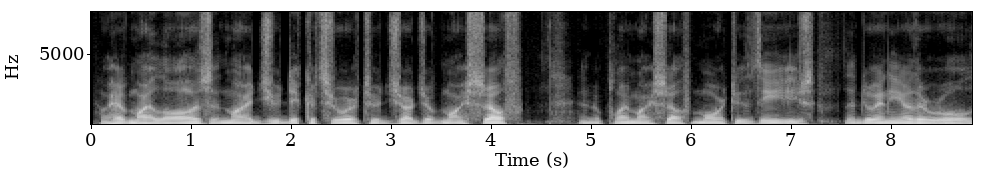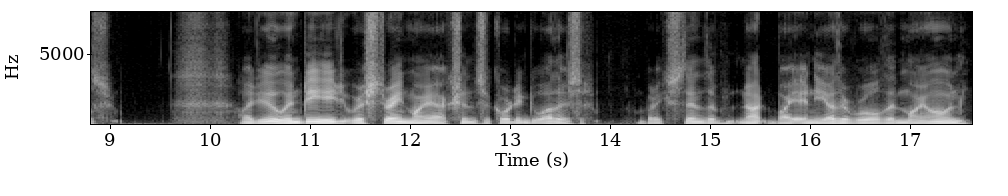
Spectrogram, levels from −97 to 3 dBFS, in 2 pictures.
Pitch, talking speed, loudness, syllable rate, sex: 100 Hz, 145 wpm, -17 LUFS, 4.3 syllables/s, male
